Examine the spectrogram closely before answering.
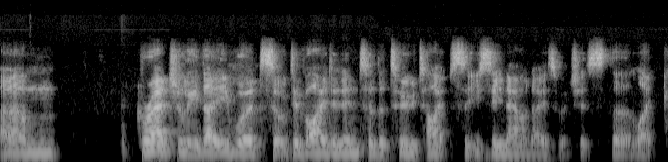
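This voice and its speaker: With an English accent, a man speaks at a moderate pace in a very deep, low pitch and a monotone, flat intonation. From England. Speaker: tabletop game designer. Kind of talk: interview. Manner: hesitant, many fillers.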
